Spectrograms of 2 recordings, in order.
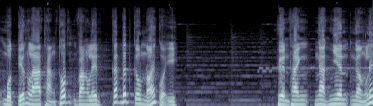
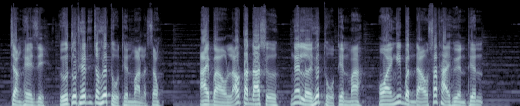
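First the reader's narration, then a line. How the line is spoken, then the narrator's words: Resentful, sulky. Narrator (Vietnamese): Huyền Thanh đạo nhân hậm hực nói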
